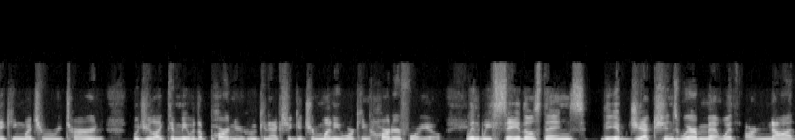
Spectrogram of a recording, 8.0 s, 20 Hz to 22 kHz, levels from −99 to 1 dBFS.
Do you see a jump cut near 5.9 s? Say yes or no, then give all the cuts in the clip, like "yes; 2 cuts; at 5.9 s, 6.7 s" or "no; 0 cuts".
yes; 2 cuts; at 4.7 s, 5.9 s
